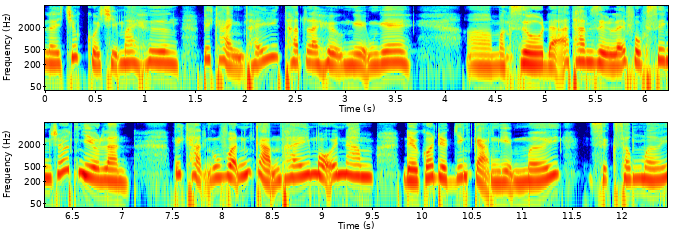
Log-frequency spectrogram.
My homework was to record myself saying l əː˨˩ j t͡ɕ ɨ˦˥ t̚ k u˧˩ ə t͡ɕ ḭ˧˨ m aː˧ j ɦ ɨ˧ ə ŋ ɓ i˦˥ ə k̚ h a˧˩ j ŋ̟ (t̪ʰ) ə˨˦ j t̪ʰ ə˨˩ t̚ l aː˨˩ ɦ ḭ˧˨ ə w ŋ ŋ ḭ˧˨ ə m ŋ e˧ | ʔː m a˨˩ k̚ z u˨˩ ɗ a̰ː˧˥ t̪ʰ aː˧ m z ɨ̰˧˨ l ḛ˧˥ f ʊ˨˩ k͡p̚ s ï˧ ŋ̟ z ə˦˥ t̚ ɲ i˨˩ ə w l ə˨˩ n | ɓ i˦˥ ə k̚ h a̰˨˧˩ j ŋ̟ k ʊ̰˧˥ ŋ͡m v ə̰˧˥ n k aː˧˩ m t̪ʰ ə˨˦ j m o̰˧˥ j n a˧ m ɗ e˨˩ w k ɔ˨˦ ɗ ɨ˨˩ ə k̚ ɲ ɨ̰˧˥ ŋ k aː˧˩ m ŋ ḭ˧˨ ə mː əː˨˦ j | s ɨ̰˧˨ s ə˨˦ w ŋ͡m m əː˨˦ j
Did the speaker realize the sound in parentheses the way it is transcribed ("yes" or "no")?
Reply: yes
